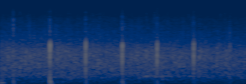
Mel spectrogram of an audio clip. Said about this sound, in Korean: 하나님께 영광의 박수 올려드리도록 하겠습니다.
